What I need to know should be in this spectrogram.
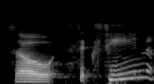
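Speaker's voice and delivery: normal talking voice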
